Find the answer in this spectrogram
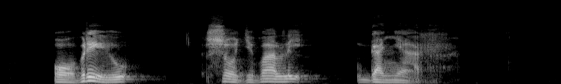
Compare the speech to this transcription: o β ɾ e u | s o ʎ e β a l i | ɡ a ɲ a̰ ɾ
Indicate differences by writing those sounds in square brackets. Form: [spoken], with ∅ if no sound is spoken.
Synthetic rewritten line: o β ɾ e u | s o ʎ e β a l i | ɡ a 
